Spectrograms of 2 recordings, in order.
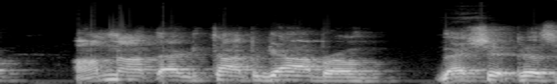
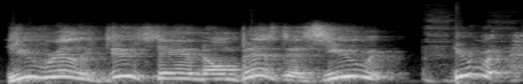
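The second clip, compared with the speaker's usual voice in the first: much higher, gushing fan voice; starstruck fan; 10 semitones higher than usual. Retold or imitated. Fan from Kill Tony gushing at the comedian. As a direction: gush like an amazed fan. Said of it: "He's like".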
